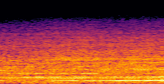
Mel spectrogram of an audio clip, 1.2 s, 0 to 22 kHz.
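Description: A Russell Alexis Mk.14 Formula Ford racing car in a sim racing game, its engine holding a steady, loud, buzzing drone at near-constant revs with no talk over it.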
